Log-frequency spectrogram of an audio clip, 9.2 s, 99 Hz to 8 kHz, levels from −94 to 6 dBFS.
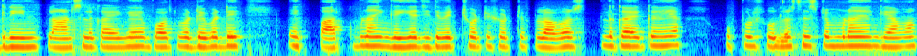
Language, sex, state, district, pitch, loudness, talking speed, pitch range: Punjabi, female, Punjab, Kapurthala, 215 Hz, -19 LUFS, 165 wpm, 210-225 Hz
